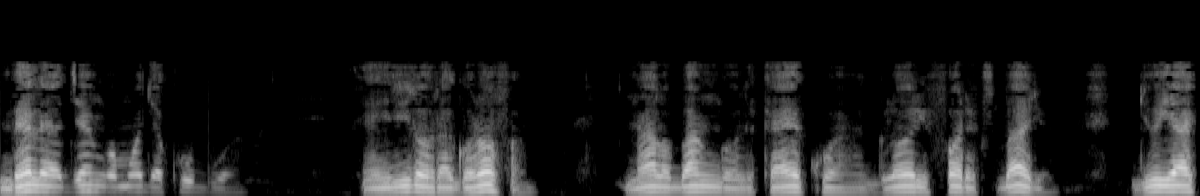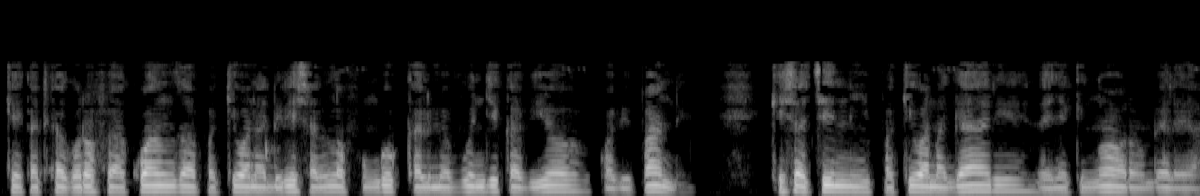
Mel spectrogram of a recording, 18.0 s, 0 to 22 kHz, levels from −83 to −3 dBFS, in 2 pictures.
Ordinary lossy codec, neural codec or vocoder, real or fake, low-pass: MP3, 24 kbps; none; real; 7.2 kHz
